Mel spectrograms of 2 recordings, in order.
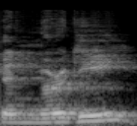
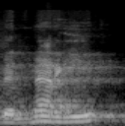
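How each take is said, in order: First: The name is said with an American pronunciation. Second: The name is said with a Spanish-style pronunciation.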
